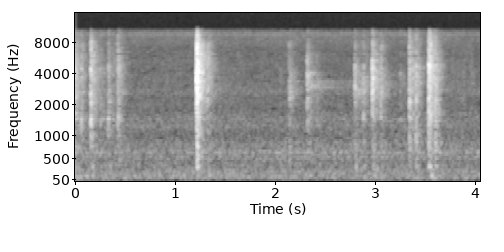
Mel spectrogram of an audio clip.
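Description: Faint, irregular clicks and taps over quiet room tone, with one sharper click about a second in and a small cluster near the end.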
